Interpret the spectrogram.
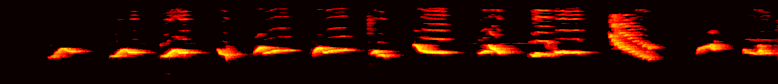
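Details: American robin singing a string of short whistled phrases near one pitch, about one every half second, with a harmonic overtone and a fast falling sweep late in the sequence; background otherwise silent.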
